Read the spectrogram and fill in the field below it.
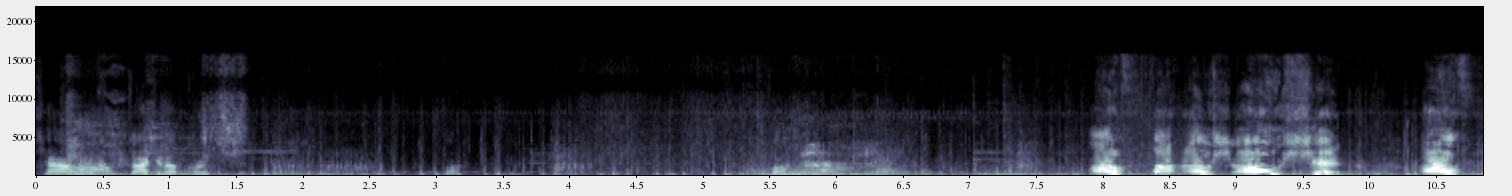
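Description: A horse gallops, its hooves thudding quickly on the ground.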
